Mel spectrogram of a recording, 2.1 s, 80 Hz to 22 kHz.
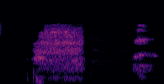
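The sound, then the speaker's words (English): A collective inhale and exhale taken together as a short breathing pause: two soft, airy rushes of breath, a longer one followed by a shorter one, faint and with no talk. “So let's just take a collective inhale and exhale, just like a 3 second”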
